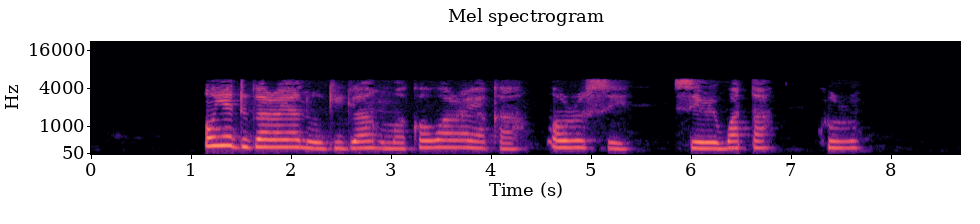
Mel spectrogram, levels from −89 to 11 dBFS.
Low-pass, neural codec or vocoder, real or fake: 5.4 kHz; none; real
